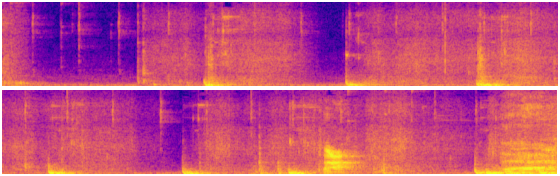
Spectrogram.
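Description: Footsteps thud softly on a floor.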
